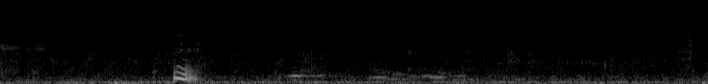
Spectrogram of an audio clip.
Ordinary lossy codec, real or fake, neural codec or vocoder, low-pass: none; fake; codec, 24 kHz, 3 kbps, HILCodec; 7.2 kHz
